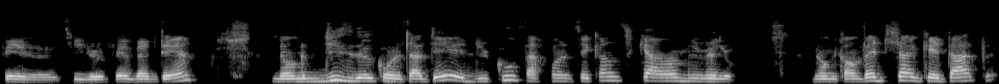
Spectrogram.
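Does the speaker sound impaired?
Yes: dystonia; rare neurological dystonia, involuntary muscle contractions, onset in childhood, daily physical effort, heavier for past 5 years.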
